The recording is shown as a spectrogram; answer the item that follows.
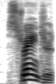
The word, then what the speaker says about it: stranger: Stranger does not rhyme with anger, neither does devour with clangor.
